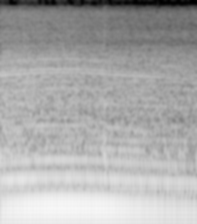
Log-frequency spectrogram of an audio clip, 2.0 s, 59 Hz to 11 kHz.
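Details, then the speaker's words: 2008 Chevrolet Impala LS 3.5L engine test at idle: steady low idle with slight uneven lope from a bad mass airflow sensor metering air wrongly; engine itself good. "this vehicle does have a bad mass airflow sensor so as you can hear while it's idling it does it's not letting the right amount of air in but the engine is good"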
